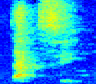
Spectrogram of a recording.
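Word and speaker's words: taxi: উদাহরণটা হচ্ছে তাক তাকসি উচ্চারণটা হবে ট্যাক্সি না হবে হলো তাকসি এরপরে সর্বশেষ যে বর্ণটি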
